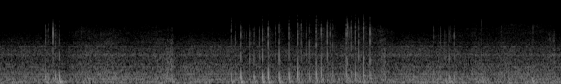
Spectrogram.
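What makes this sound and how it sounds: A large, thick, closed hardcover herpetology book with a glossy laminated cardboard cover lies flat on a table while long manicured nails and fingertips of both hands tap and scratch the cover. Quick, sharp clicking taps cluster in a rapid burst at the middle, over a steady low background hiss and faint scratching.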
